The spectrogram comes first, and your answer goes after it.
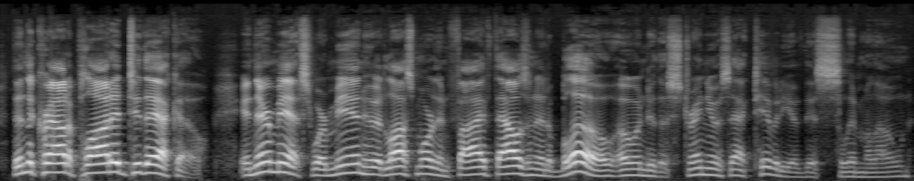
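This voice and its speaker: A man reading a western story as a storyteller, in a measured, dramatic narration with emphatic swells and phrases that trail off. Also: mid-range voice.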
